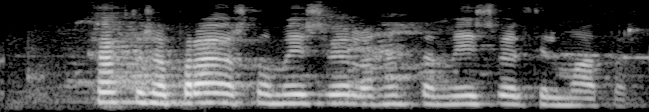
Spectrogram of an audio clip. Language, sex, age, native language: Icelandic, female, 30-39, Icelandic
